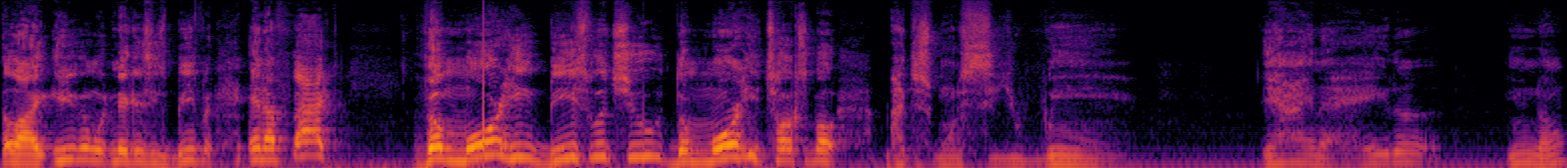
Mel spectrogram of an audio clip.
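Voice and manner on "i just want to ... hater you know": soft, hushed, imitated voice. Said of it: "this is how he talks".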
